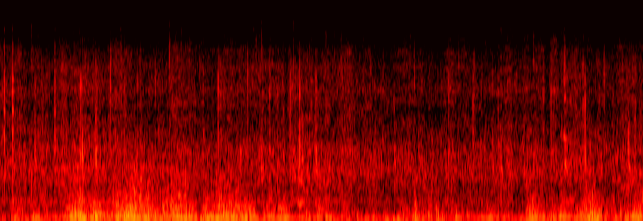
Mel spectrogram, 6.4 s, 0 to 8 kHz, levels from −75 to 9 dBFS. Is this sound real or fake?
fake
